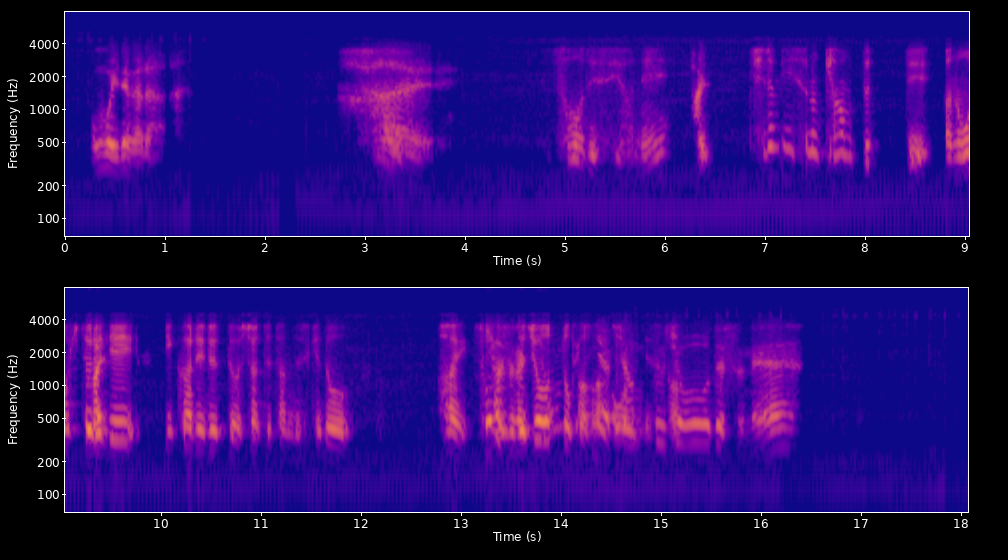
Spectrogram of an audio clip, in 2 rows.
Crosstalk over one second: present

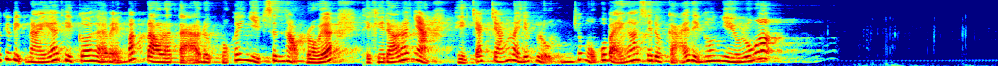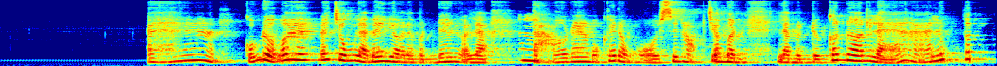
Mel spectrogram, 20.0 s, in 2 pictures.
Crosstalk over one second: none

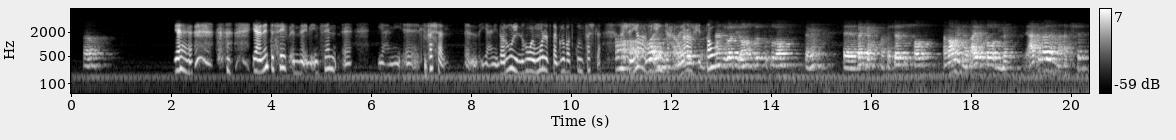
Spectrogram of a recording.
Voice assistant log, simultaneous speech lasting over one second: present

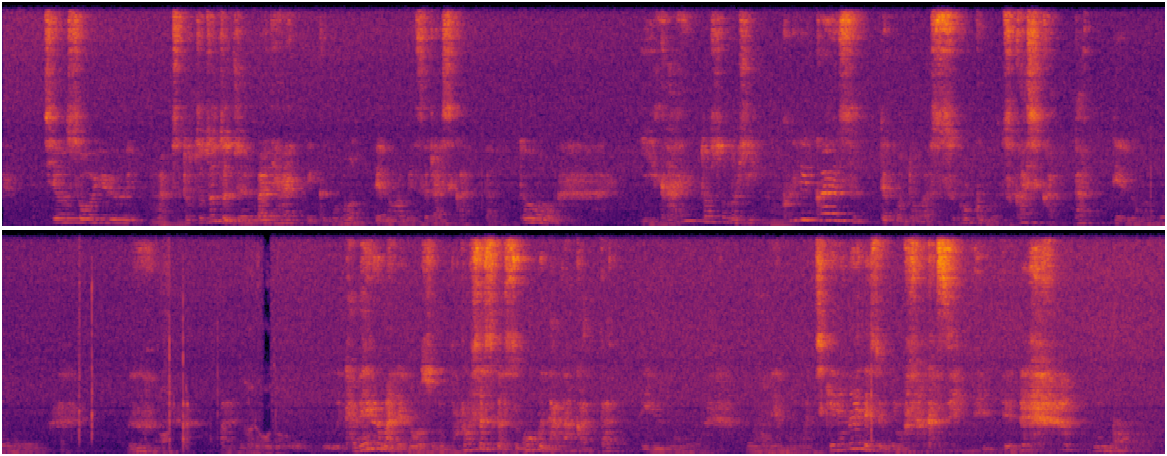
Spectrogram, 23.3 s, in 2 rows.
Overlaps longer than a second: none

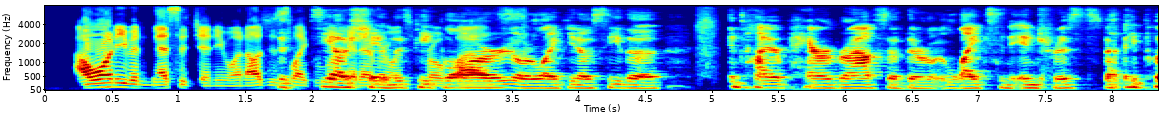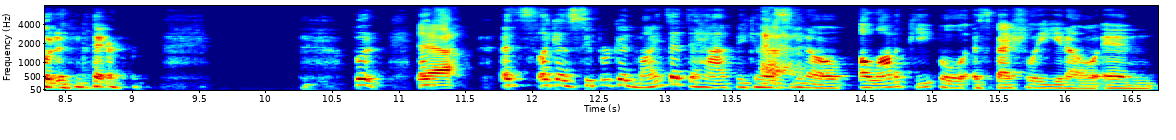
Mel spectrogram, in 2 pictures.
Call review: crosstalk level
present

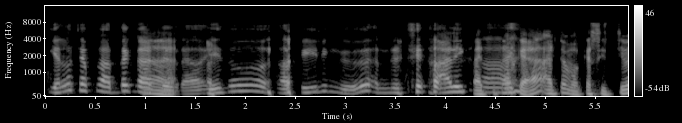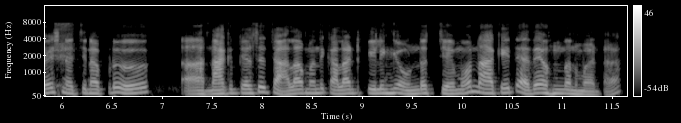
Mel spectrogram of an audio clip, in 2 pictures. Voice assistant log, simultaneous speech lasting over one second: none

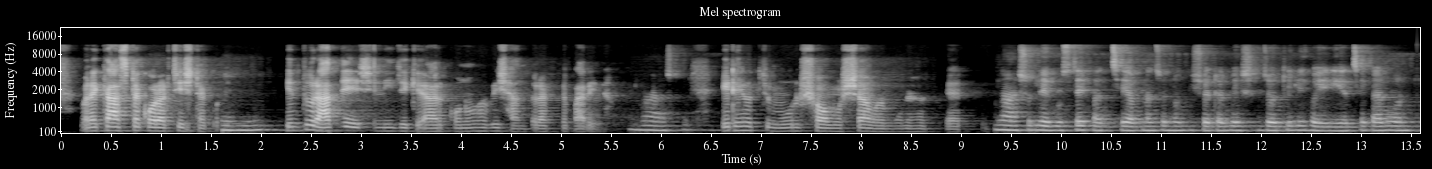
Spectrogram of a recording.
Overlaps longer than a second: none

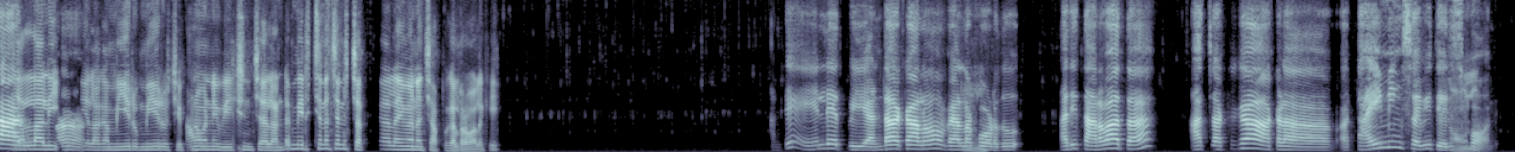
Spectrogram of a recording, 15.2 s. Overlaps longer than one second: none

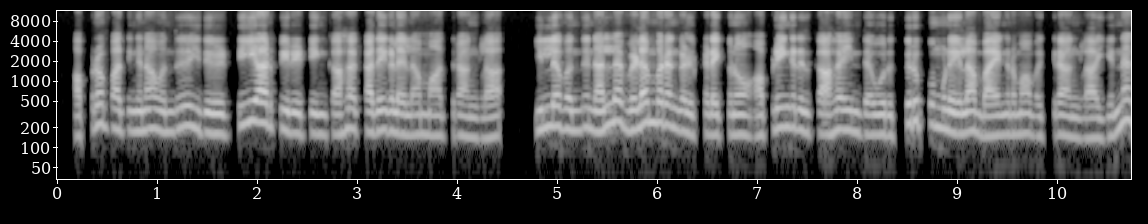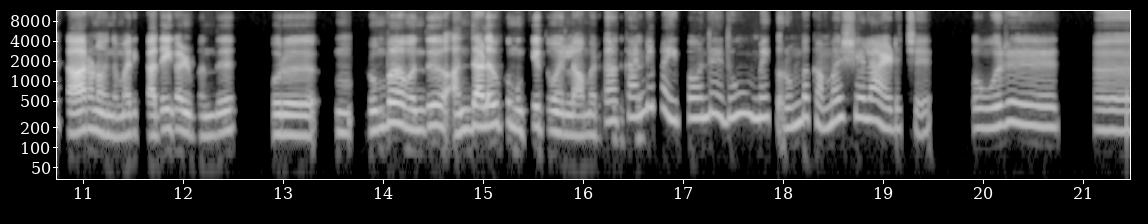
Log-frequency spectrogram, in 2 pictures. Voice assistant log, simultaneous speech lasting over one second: none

